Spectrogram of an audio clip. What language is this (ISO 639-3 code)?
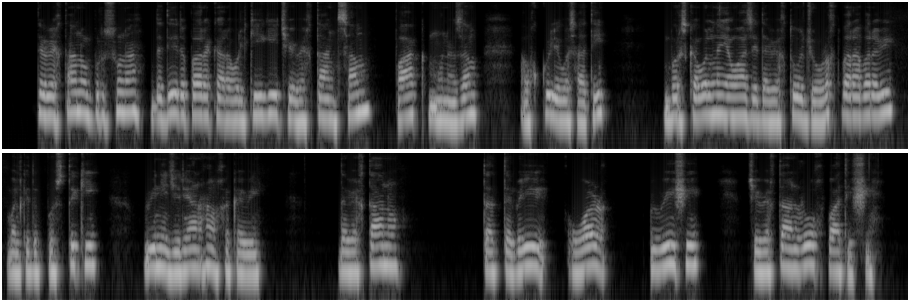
pus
